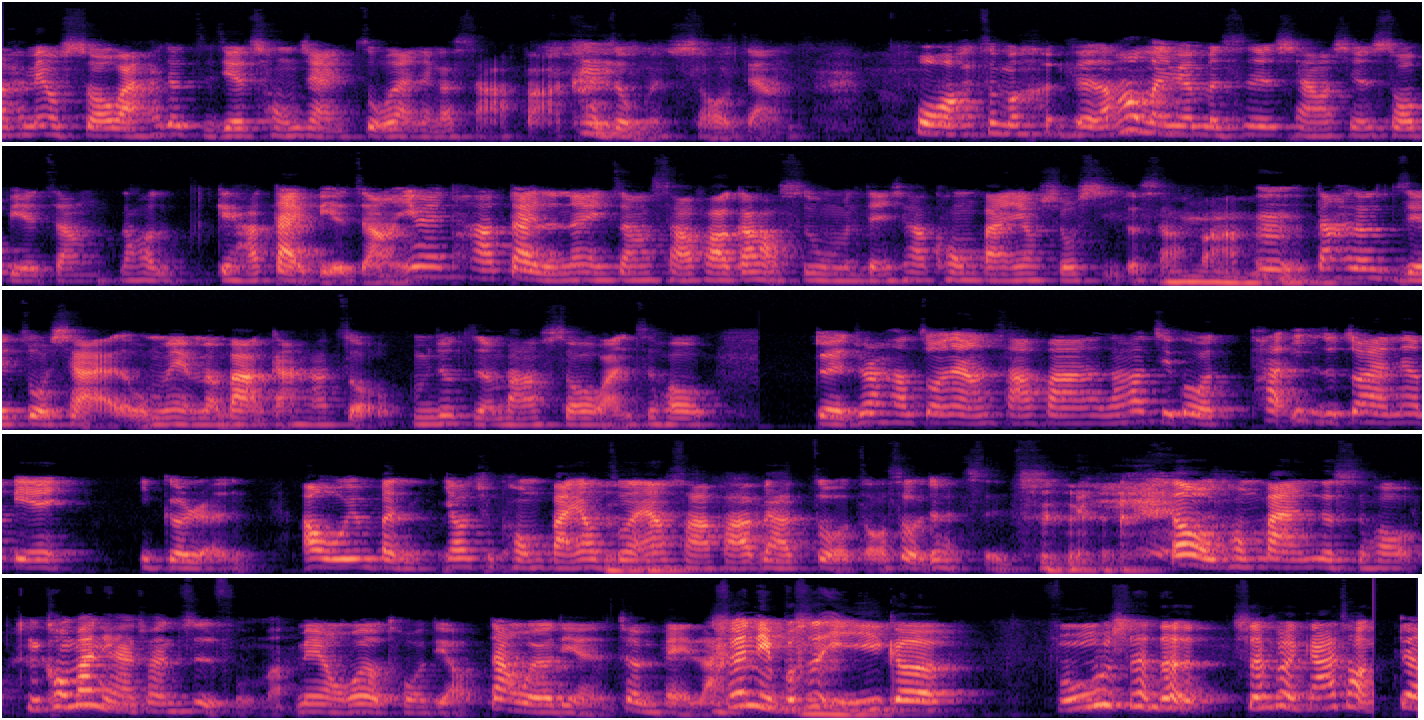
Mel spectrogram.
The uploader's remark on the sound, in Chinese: 音量也越來越大。耳機用戶可能會因我們收音設備不足導致收聽品質下降。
